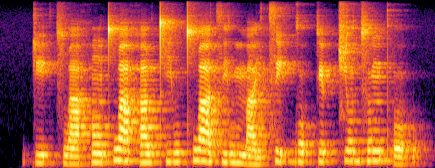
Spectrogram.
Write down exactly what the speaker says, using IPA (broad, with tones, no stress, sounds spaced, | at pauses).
k i˨ ʔ t͡s w a˨˩ h ɔ̃˧ t̪ʰ w a˥˧ h a˧ w t̪ʰ j u˧ t̪ʰ w a˥˧ t͡s j u˧ m a˨˩ j t͡s i˦ ʔ ɡ o˦ ʔ k e˦ p̚ t͡ɕ o˦ d͡z o˦ ŋ pʰ o˨ ʔ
